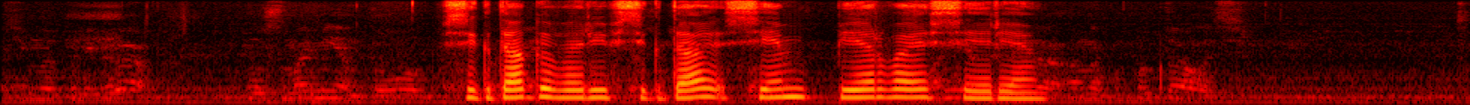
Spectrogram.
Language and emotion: Russian, neutral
